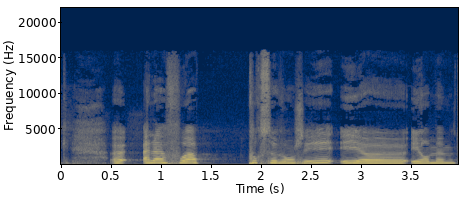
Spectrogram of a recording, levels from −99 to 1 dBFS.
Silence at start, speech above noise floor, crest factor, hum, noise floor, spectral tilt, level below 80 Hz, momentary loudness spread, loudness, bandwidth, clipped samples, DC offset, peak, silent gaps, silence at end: 0 s; 21 dB; 16 dB; none; -46 dBFS; -5.5 dB/octave; -54 dBFS; 8 LU; -27 LUFS; 16 kHz; under 0.1%; under 0.1%; -10 dBFS; none; 0 s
